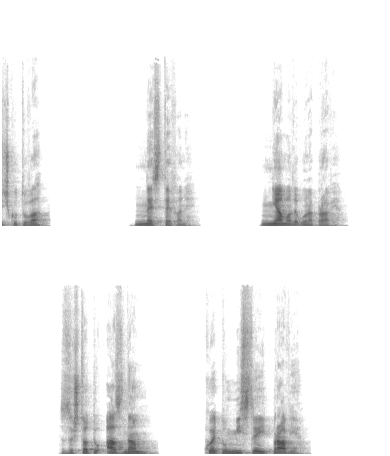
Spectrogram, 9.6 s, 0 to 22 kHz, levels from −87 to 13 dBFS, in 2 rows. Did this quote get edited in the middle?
yes; 1 cut; at 7.4 s

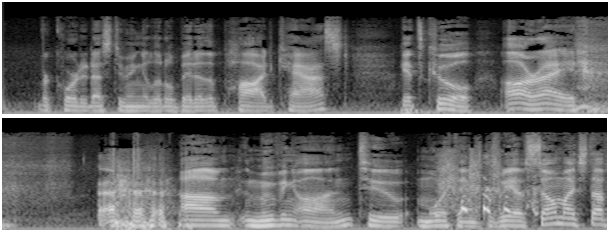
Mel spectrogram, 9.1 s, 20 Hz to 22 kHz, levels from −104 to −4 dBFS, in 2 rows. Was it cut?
yes; 2 cuts; at 3.0 s, 6.3 s

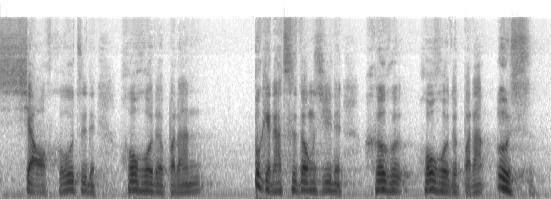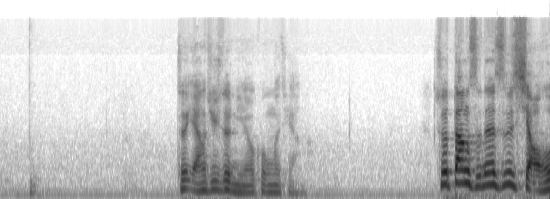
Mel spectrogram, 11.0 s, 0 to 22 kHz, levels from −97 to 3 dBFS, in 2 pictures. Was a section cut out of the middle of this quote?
no; 0 cuts

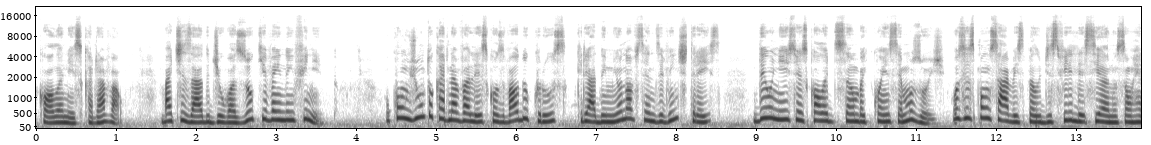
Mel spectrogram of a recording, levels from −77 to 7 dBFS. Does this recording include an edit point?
yes; 1 cut; at 11.4 s

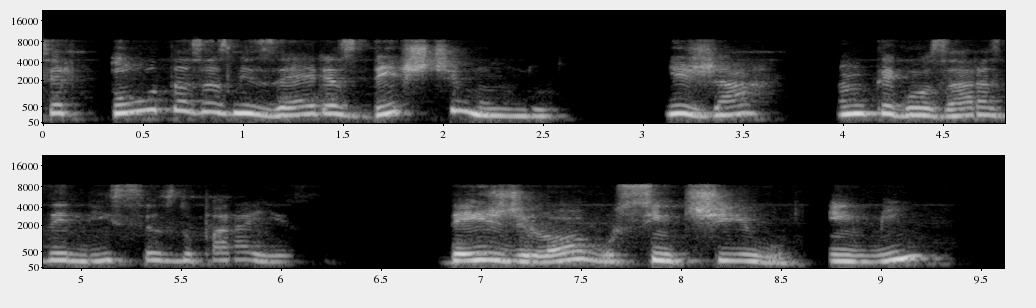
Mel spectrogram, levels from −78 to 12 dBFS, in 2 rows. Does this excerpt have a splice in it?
no; 0 cuts

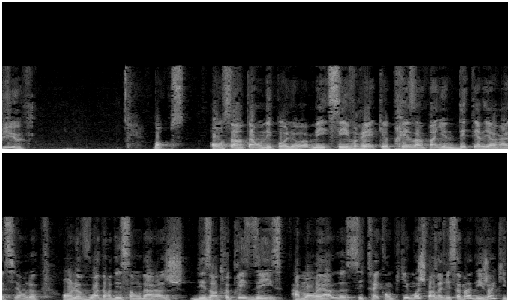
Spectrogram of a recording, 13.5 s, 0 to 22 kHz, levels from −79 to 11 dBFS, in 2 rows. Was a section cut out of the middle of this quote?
no; 0 cuts

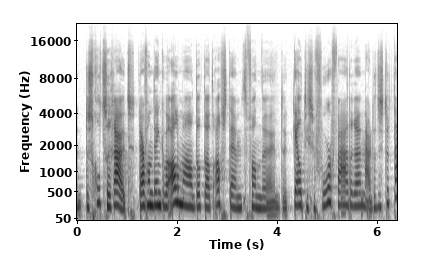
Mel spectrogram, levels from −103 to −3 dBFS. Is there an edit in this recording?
yes; 1 cut; at 4.0 s

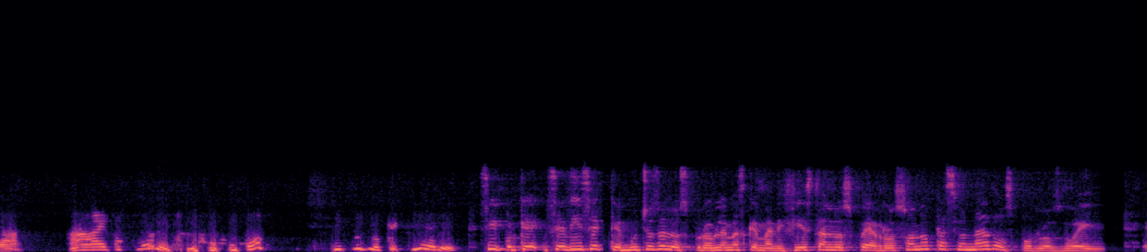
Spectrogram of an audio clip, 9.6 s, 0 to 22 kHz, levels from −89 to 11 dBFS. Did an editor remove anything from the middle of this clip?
yes; 2 cuts; at 3.9 s, 5.0 s

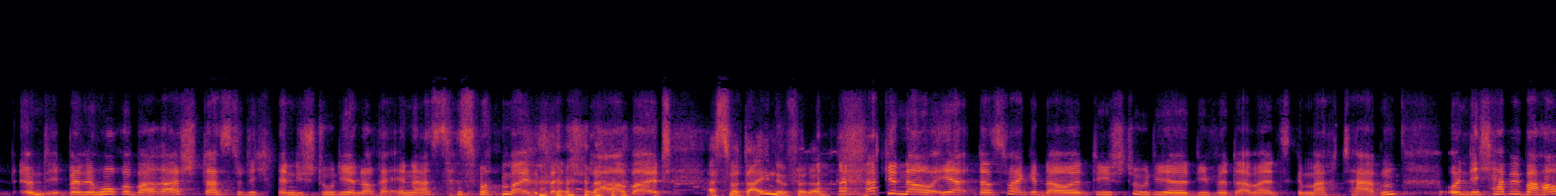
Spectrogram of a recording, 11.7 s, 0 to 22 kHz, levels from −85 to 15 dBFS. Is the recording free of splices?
no; 1 cut; at 6.6 s

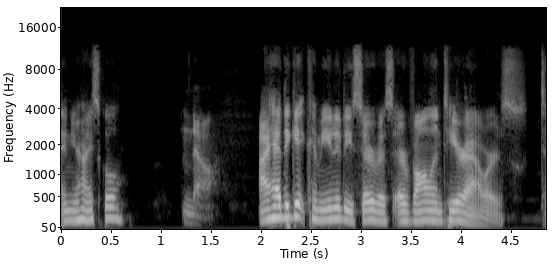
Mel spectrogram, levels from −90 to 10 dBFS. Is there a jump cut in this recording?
no; 0 cuts

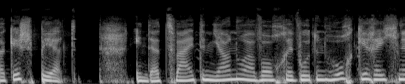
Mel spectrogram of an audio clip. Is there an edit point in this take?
yes; 1 cut; at 1.3 s

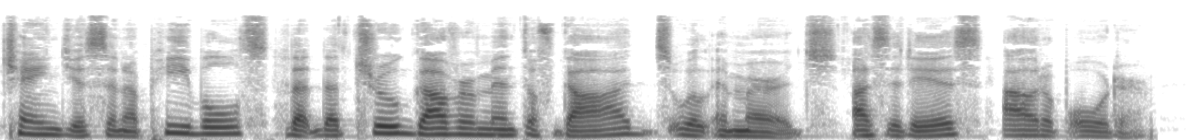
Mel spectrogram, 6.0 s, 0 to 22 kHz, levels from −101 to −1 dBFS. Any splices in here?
yes; 2 cuts; at 1.4 s, 3.3 s

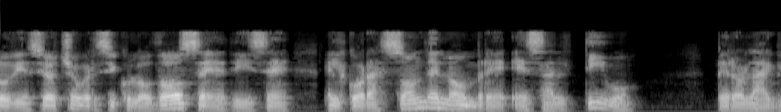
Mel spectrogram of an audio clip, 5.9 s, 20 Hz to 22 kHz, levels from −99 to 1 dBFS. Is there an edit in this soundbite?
yes; 1 cut; at 2.4 s

